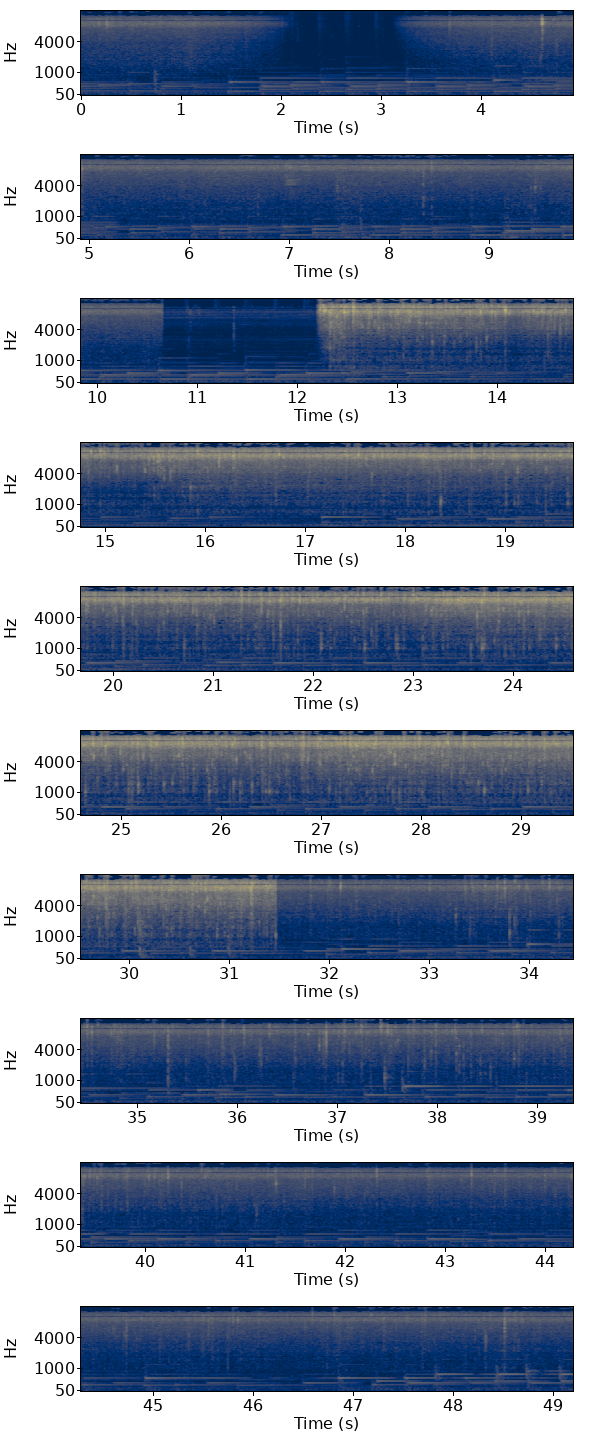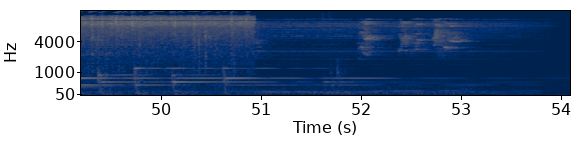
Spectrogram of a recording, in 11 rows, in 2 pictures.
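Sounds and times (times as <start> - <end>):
pieces deep-frying in hot oil: 12.2 - 50.6.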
